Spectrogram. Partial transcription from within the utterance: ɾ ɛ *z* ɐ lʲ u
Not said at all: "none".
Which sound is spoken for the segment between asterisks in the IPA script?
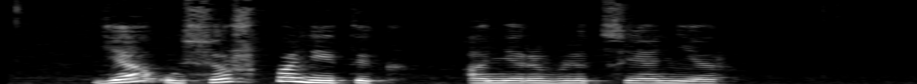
v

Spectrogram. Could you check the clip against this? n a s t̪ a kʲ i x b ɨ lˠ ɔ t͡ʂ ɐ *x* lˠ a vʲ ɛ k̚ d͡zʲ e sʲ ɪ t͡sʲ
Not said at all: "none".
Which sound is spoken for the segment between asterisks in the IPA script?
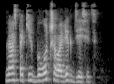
none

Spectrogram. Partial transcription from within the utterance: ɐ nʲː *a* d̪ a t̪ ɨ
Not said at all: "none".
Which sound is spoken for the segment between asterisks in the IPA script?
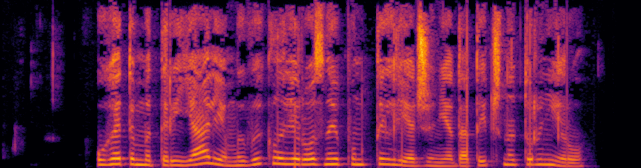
ɐ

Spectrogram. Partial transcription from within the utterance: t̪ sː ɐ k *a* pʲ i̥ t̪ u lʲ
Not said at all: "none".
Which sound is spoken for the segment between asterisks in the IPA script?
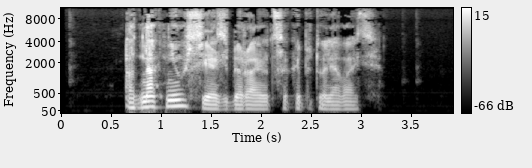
ɐ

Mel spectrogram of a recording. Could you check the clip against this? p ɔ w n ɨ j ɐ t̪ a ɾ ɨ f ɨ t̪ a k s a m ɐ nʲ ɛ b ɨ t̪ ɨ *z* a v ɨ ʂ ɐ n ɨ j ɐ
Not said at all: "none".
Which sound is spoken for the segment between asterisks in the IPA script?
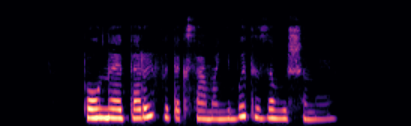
z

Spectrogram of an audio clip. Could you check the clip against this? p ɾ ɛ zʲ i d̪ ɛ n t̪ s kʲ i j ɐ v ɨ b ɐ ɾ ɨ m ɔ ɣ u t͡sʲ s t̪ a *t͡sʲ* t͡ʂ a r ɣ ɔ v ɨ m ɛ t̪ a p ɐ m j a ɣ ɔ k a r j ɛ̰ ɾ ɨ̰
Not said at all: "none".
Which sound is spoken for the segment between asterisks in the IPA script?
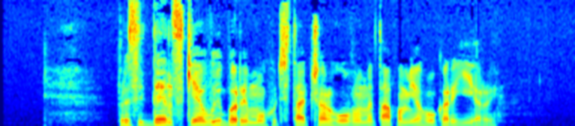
t͡sʲ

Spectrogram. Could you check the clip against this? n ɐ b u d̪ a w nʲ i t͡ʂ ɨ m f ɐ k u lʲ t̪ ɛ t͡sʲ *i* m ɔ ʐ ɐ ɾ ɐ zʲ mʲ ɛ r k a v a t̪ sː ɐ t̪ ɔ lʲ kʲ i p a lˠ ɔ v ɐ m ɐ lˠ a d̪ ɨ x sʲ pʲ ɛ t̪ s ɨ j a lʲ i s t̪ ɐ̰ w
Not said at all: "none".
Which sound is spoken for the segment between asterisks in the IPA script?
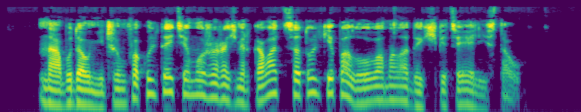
ɛ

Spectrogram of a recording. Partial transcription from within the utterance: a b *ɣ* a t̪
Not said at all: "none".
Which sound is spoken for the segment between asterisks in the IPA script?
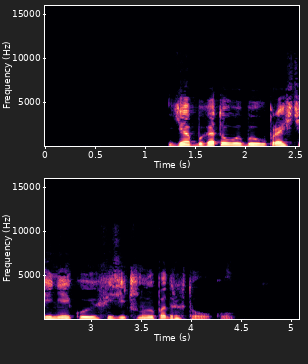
ɣ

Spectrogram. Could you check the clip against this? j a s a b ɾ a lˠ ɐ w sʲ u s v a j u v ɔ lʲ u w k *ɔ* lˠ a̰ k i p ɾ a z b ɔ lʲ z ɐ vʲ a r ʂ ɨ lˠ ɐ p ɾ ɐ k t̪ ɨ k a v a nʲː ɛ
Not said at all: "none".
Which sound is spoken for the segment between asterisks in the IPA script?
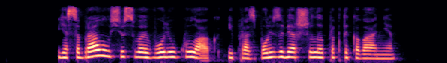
u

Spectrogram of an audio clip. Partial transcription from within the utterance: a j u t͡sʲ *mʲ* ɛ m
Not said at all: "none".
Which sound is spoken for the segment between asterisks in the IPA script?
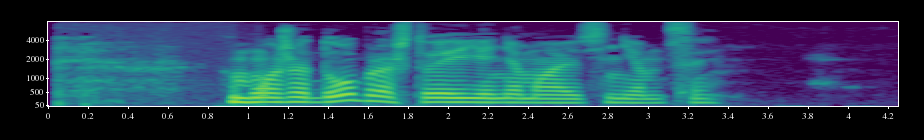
nʲ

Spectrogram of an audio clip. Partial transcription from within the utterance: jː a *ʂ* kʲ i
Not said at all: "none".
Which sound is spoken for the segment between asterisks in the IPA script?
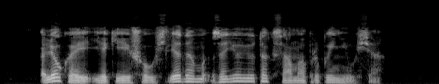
none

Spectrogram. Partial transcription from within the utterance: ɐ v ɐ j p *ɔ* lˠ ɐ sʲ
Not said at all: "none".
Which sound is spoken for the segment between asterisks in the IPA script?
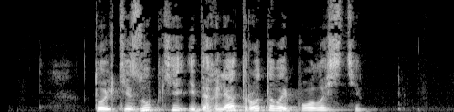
ɔ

